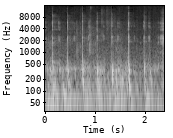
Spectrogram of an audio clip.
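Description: A quick, irregular run of short clicks and taps, about ten in two seconds.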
